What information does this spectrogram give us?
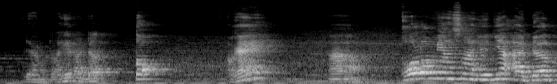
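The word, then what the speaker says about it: を: Yang selanjutnya ada huruf wo. Tapi sering-seringnya dibacanya huruf o.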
